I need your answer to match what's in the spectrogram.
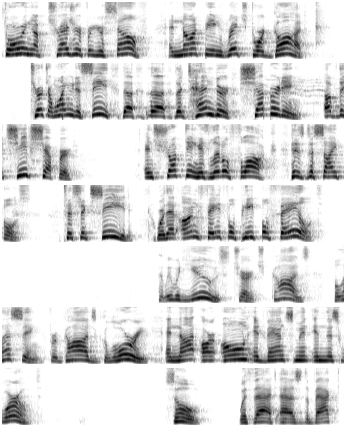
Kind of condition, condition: setting, large echoing room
